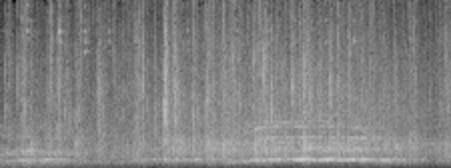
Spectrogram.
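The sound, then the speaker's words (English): A steady burst of audience applause, many hands clapping at once in a dense, sustained wash of sound that holds fairly loud for a few seconds. “Anything that gets a round of applause is too good.”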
